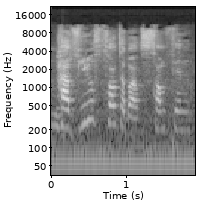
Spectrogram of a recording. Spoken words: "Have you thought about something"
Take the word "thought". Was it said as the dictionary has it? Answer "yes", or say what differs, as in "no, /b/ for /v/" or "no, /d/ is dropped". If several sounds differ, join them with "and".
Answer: yes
